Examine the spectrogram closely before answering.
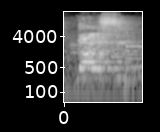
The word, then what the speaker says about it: Dolcee: Pankti Choksi and Chef Dolcee and not Dolcee. Alright, so and that's a pronunciation, guys. If you have been pronouncing it wrong, then Dolcee it is.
